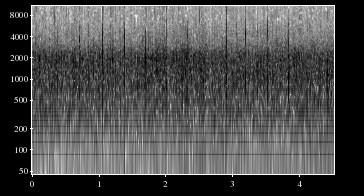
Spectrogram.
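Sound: audience applause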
